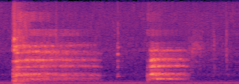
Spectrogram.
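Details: Man drinking beer and burping a lot: two loud, drawn-out, gurgly burps about a second apart over a steady low hum; belching.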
